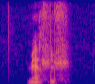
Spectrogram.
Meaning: fucked, fucked up (not working or workable)
- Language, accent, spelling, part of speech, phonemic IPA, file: French, France, merdu, adjective, /mɛʁ.dy/, LL-Q150 (fra)-merdu.wav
